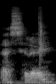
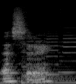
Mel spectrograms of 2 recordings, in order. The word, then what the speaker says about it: essere: For now, let's show the verb essere, and let's get intertwined with the verb and understand how it works. So essere, two S's, very important to pronounce both of them.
